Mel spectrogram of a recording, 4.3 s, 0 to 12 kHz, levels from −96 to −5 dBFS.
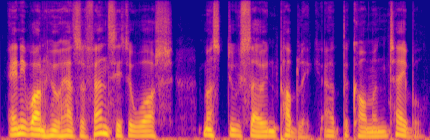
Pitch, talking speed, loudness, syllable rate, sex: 115 Hz, 235 wpm, -20 LUFS, 6.0 syllables/s, male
